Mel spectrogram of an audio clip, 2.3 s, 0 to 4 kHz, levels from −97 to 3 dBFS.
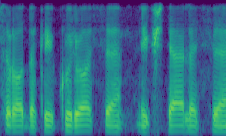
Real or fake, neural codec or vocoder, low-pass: fake; codec, 16 kHz, 16 kbps, FunCodec, trained on Chinese and English, 50 frames a second; 3.6 kHz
